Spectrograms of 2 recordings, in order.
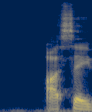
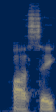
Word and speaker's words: hace: So this one is hace calor. Hace calor. Again, remember our H. We do not pronounce our H in Spanish. This isn't hace calor, right? Hace calor. The H is silent.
